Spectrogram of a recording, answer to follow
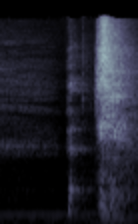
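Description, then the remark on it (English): A single sneeze: a quick sharp intake of breath followed by a loud, breathy burst that fades out over a fraction of a second, with no talking. “Bless you.”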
